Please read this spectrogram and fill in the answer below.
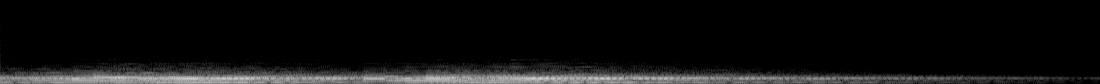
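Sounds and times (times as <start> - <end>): dark electronic synth drone: 0.0 - 9.3.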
